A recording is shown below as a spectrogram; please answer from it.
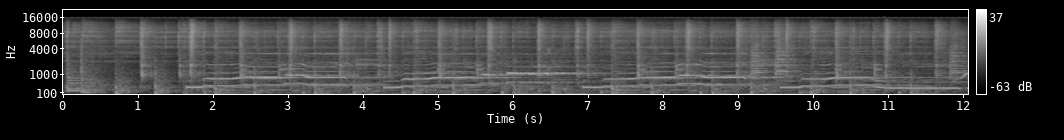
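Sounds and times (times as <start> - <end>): steady drum beat: 0.0 - 12.0
held melody line: 2.0 - 12.0.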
